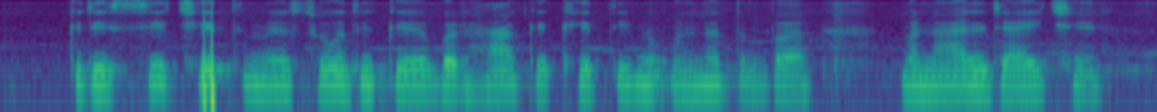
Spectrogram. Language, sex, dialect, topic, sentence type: Maithili, female, Eastern / Thethi, agriculture, statement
